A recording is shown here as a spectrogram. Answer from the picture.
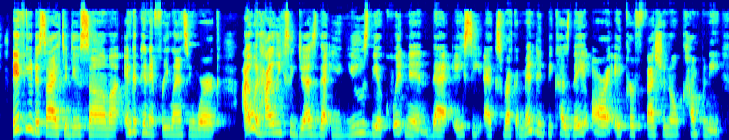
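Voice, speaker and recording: Upbeat in tone, a woman with a strong New Jersey accent talks at a moderate pace with hardly any pauses, her fairly high pitch showing ordinary variation. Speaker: YouTuber on side hustles. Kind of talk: online tutorial. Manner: casual, upbeat.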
